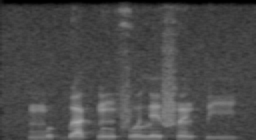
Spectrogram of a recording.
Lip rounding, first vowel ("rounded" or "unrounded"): rounded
